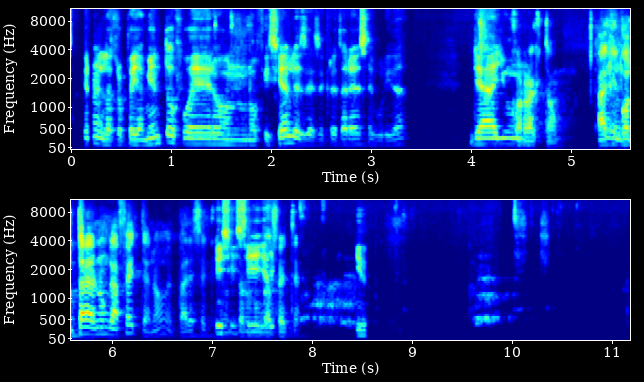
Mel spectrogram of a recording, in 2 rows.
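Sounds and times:
speech: 0.2s - 8.7s
dog barking: 7.9s - 8.6s, 9.6s - 10.2s.

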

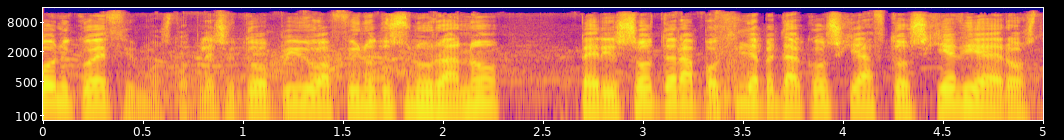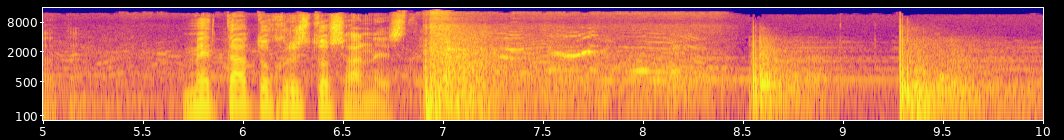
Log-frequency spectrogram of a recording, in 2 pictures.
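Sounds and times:
speech: 0.0s - 7.4s
chatter: 0.0s - 9.9s
crowd noise: 0.0s - 9.9s
fireworks bangs with rumbling echo: 6.8s - 7.8s, 8.4s - 9.9s.

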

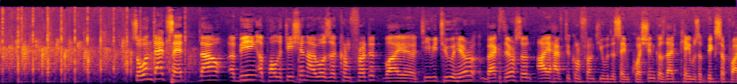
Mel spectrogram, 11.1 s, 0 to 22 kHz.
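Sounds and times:
audience applause: 0.0s - 3.0s
speech: 2.0s - 11.0s.

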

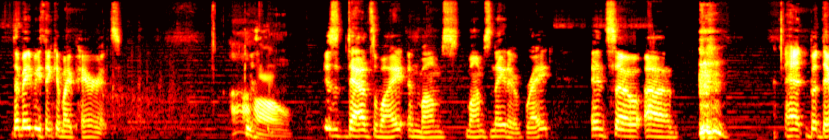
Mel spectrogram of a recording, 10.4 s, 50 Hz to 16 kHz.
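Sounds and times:
speech: 0.2s - 1.6s, 2.9s - 9.2s, 9.8s - 10.3s
gruff rasping throat clearing: 8.8s - 9.1s.

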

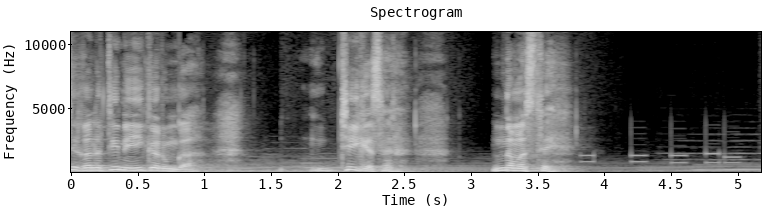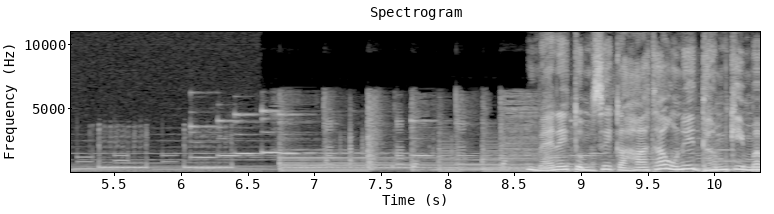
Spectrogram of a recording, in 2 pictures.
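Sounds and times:
speech: 0.0s - 3.9s, 8.6s - 10.3s
phone ringing with a melodic ringtone: 4.2s - 7.0s.

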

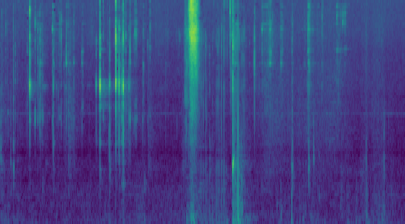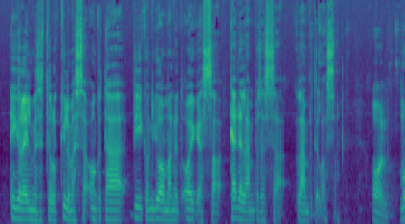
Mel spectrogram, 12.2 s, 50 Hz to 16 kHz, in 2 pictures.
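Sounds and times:
light clicks of handling a crown-capped bottle: 0.4s - 4.7s
speech: 6.3s - 12.1s.

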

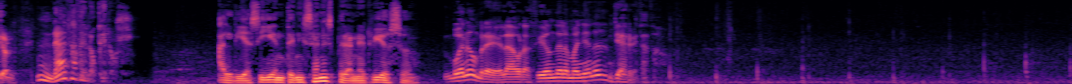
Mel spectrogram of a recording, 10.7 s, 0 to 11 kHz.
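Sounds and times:
speech: 0.0s - 1.4s, 2.2s - 6.7s
person running footsteps on a hard surface in an alley: 6.4s - 10.7s.

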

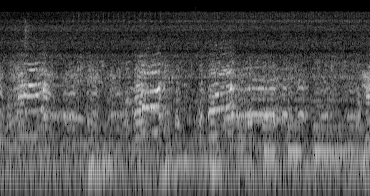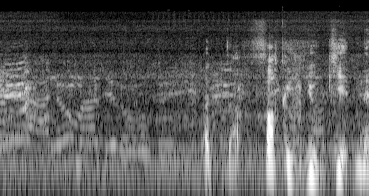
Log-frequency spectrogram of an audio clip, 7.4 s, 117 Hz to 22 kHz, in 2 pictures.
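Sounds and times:
Barred Rock chickens clucking and squawking: 0.0s - 4.2s, 5.5s - 7.3s
low hum: 0.0s - 7.3s
indistinct voices: 3.6s - 7.3s
speech: 5.8s - 7.3s.

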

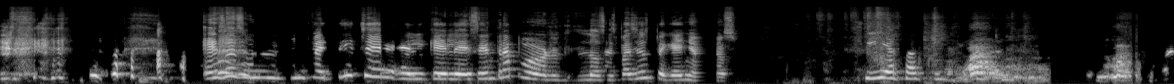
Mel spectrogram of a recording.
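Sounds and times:
laughter: 0.0s - 2.5s
speech: 2.1s - 7.5s, 8.1s - 11.7s
dogs barking: 9.5s - 11.5s.

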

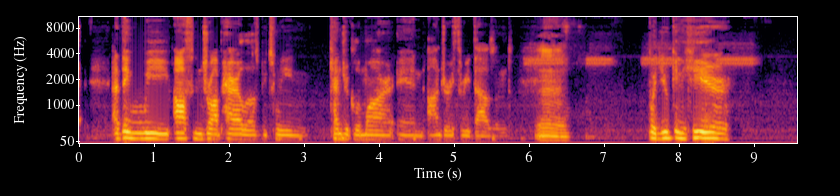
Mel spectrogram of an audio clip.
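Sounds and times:
speech: 0.4s - 6.9s, 7.6s - 8.8s
smoke alarm beeping next door: 5.8s - 9.1s.

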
